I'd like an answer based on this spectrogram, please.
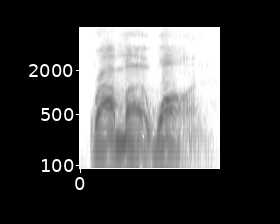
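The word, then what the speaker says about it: רמון: And the first word is pomegranate, and it's pronounced Ramawan.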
